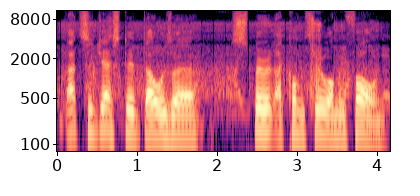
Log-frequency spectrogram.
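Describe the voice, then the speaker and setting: A man hunting ghosts outdoors in a forest at night. He calls out questions to spirits, then talks quietly to his companion. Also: on the high side, steady tone, a little slow, soft background music. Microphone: camera held by a companion.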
